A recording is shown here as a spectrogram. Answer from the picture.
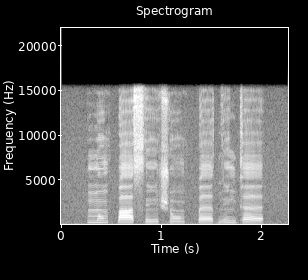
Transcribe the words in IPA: n ɔ̃˦ k͡p a˧ s ĩ˨ ʃ ɔ̃˨ k͡p ɛ˨ d ĩ˨˦ ɡ ɛ˦˨

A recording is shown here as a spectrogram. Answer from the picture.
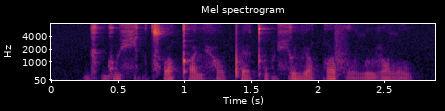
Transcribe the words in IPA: ɡ ɪ˩˥ ɡ u˩˥ ç ɪ˩˥ ɡ t͡sʼ o˧ qʼ a˩˥ lʲ h ɔ˩˥ pʼ ɛ˩˥ kʼ u˩˥ ɡ ç o˧ lʲ o˩ qʷ ɪ˧ f o˩ l u˩˥ ɭ ɔ˧ lˠ u˩

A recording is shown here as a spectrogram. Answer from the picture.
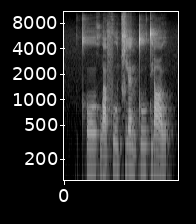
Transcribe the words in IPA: t̪ʰ o˥ ʊ̯ x w ä˨ f u˥˧ t͡ɕ j ɛ˥˩ n t̪ u˥ t̪ j ɑ˥˩ ʊ̯

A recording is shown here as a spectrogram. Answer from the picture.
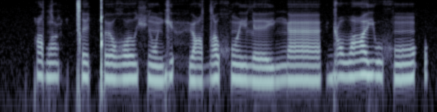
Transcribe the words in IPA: qʷ i dˤ ĩ k ǀ e ǃ ø ʁʷ i o̯ ç õ ɡʲ ø h y dˤ œ χʷ ẽ j l eː j ŋ æː | ɡʲ ʉ ðˤ æ e̯ j u x õ ʔ

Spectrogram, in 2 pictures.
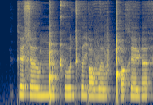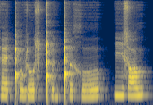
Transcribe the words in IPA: k ɛ s ɜ u̯ ŋ͡ǃ ʊ ʈʰ o d h ə i̯ ɾ ɒ v ə v ǃʼ ɒ x ɛ y̯ ɾ ɜ h ɛ ǃʰ o v ɾ o s ǃʰ ʊ d ǃʰ ə x o | i s ɒ u̯

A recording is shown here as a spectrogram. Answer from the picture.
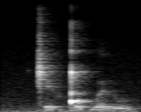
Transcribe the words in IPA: ǁ e f ǃ o f w ə r u

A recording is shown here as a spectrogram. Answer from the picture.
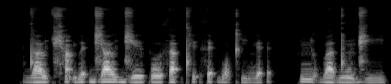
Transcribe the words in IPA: d a˨ ʊ̯ t͡ɕʰ ã˦˨ b ɛ˦ ʔ d͡ʑ a˦ ʊ̯ d͡ʑ e˨ ɪ̯ p o˨ θ ä˦ ʔ tʰ ɪ˦ ʔ θ ɛ˦ ʔ b ɔ̰˦˨ kʰ i˨ ŋ ɛ˦ ʔ | ɲ ɔ̰˦˨ b ä˨ d ũ˨ d͡ʑ i˨

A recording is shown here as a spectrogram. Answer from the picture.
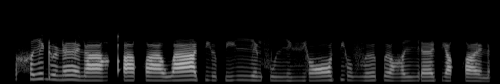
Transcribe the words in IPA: χ i ɖ ø ɳ ɛ ɳ aː ʁ qʼ əː qʷ aː w aː pʲ øː p j iː ɳ sʷ iː vʲ ɔː pʲ o v ø p ø ʁ iː ɾ ɛ pʲ ɛ qʷ ɛ ɳ

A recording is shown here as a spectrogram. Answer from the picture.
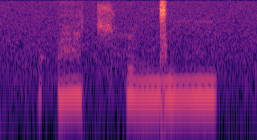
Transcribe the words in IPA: ʔ a̤ t͡ʃʰ ø ŋ͡ǀ i

